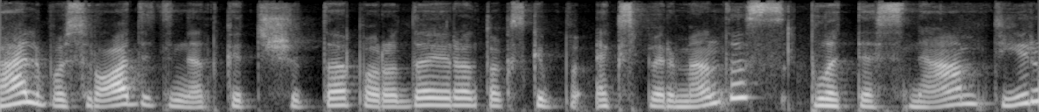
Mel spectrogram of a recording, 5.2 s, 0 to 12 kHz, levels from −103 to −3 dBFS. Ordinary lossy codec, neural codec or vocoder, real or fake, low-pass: Opus, 32 kbps; none; real; 10.8 kHz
